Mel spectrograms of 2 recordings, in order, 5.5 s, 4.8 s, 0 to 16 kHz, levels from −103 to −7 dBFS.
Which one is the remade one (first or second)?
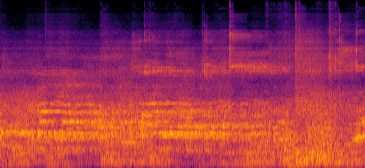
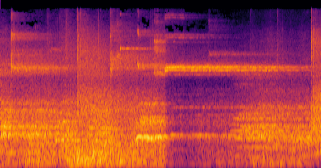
first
